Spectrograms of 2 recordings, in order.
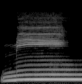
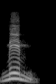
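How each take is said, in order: First: The vowel is stretched out for a long time. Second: The vowel is said short, without stretching. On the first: The speaker calls it right. "চার লিফ টান" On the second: The speaker calls it wrong. "যদি কেউ বলে মিম মিম মিম, তার হবে না"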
